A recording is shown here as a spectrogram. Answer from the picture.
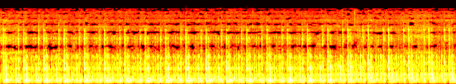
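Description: Homemade magnet-motor rig running: a small electric motor spins a washing-machine pulley fitted with eight magnets and a Zhiguli car flywheel, giving a steady mechanical hum.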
